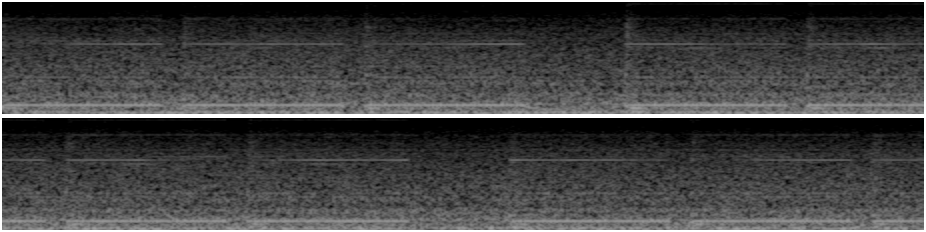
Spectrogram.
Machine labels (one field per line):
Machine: slide rail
